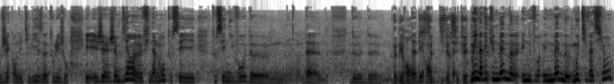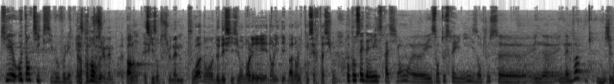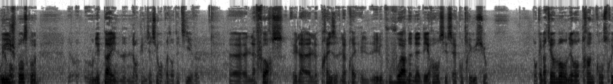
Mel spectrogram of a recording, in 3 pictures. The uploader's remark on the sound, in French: Ont accueilli en direct du salon Planète durable. Entretien enregistré lors du salon planète durable en Avril 2001.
